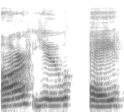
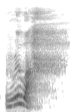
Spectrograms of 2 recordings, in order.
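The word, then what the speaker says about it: רוּחַ: transliterated into English it's r u a see h is pronounced Rua it's got breath coming out of the end of that word Rua if it's the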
